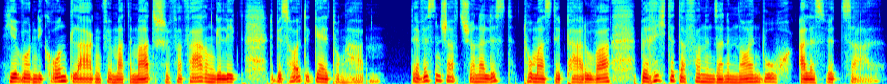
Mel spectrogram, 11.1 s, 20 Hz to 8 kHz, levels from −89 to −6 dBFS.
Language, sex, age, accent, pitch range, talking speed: German, male, 50-69, German, 105-125 Hz, 145 wpm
